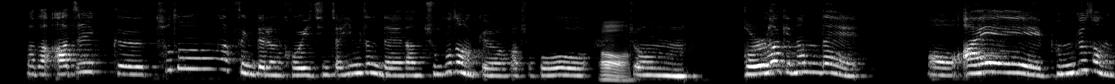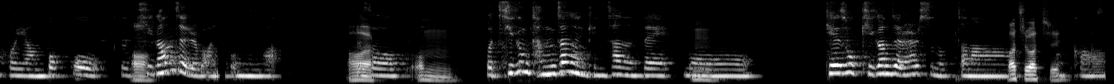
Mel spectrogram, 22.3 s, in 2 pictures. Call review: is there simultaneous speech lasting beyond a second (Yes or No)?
No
